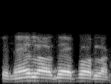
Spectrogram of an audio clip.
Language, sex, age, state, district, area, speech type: Tamil, male, 60+, Tamil Nadu, Perambalur, rural, conversation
